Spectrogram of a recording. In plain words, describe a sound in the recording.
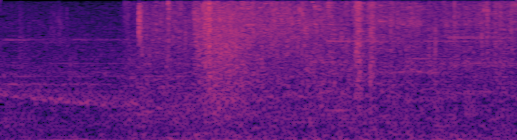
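An explosion bursts with a loud crackling roar.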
